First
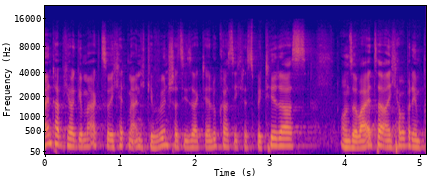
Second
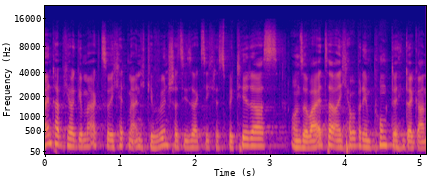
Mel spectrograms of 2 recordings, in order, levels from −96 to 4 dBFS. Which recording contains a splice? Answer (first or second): second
